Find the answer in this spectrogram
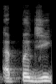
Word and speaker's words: apogee: APOGEE, एपजी कहते हैं इसको।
